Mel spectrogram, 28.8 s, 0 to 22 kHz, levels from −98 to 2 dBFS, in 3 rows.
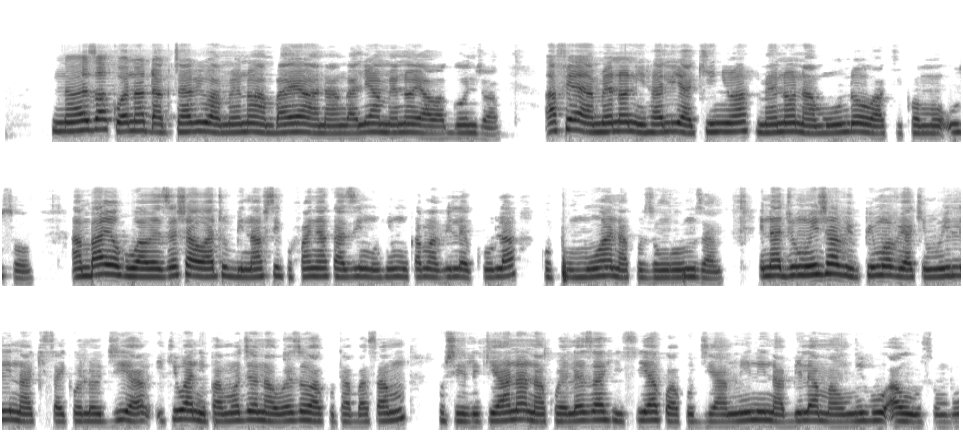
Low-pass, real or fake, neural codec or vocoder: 7.2 kHz; real; none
